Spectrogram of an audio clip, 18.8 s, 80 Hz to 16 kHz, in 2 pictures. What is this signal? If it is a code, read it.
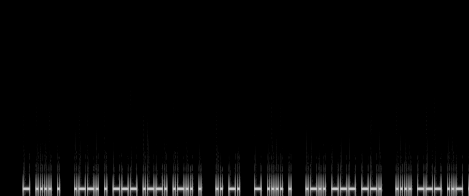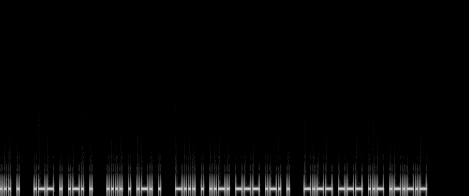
Morse code, heard as a keyed tone, about 28 wpm, 700 Hz. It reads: THE PEOPLE IN THE LOG HOUSE WERE HERE BEFORE YOU.
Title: Sentences from Top 1400 Words 28wpm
